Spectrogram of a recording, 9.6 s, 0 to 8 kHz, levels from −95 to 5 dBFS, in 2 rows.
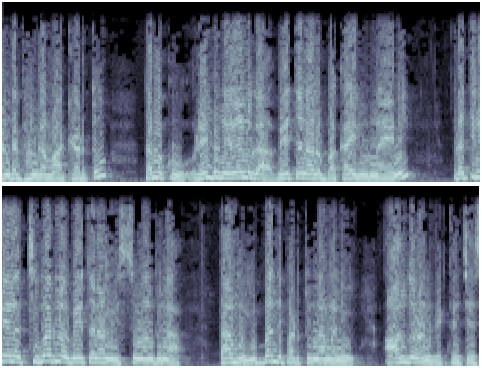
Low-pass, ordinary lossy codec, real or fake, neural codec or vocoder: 7.2 kHz; none; real; none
